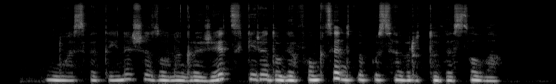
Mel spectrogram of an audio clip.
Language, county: Lithuanian, Vilnius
